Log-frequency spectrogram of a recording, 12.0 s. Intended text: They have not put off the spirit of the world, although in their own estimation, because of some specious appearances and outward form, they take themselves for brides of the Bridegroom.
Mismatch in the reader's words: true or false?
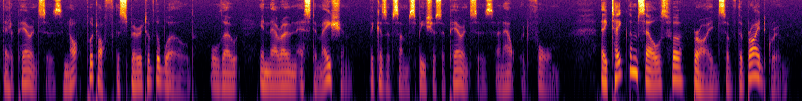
true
